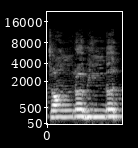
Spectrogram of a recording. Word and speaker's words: চন্দ্রবিন্দু: আর এটা চন্দ্রবিন্দু চাঁদ নয়, চন্দ্রবিন্দু চাঁদ নয়, শুধু চন্দ্রবিন্দু, চন্দ্রবিন্দু।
